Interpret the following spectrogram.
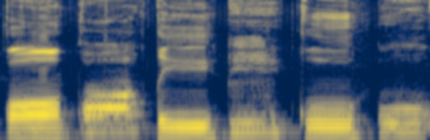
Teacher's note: قاف زبان کی جڑ تالو کے نرم حصے سے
